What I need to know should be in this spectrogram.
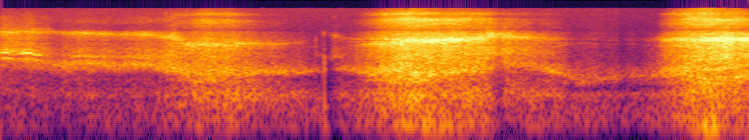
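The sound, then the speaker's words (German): A voice imitates a steam iron with breathy, high hissing bursts — a long hiss, a short gap, then two more swelling hisses, fairly loud, with no speech. “Und wie geht denn das Geräusch vom Bügeleisen?”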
